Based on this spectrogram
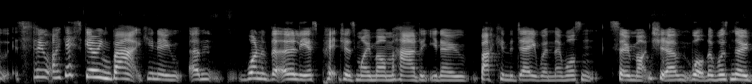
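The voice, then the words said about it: British accent. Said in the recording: “I'm British. So if people are wondering what my accent is, that's what it is.”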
